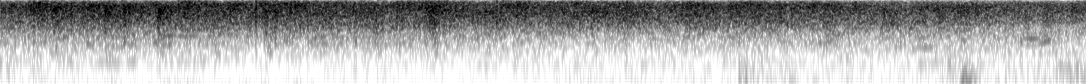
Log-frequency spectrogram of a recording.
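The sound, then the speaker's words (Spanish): Audience applause for a group of young people during a Catholic church sermon, a steady, dense wash of many hands clapping that holds an even level from start to finish without easing off. “Démosle un aplauso a estos jóvenes.”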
